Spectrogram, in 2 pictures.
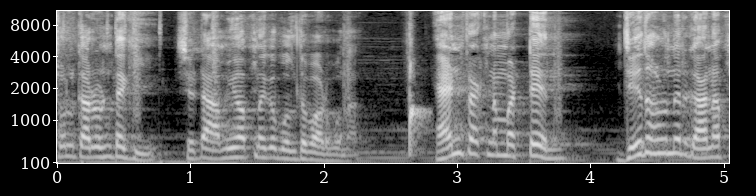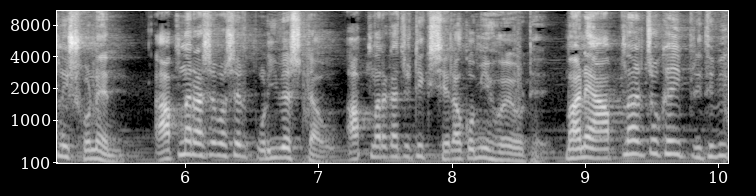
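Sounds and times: low background music: 0:00.0 - 0:10.0
narration speech: 0:00.0 - 0:10.0
short pop: 0:02.6 - 0:02.8.

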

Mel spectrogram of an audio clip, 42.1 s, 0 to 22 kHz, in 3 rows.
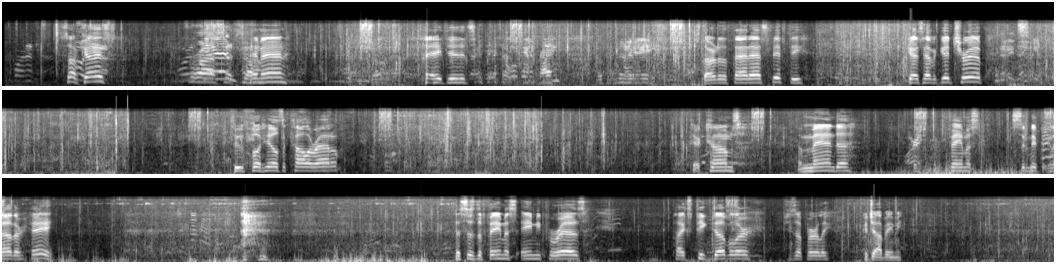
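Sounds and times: footsteps jogging on gravel: 0:00.0 - 0:42.0.

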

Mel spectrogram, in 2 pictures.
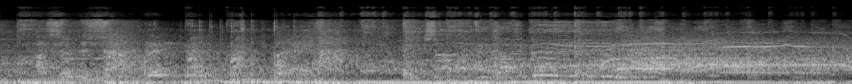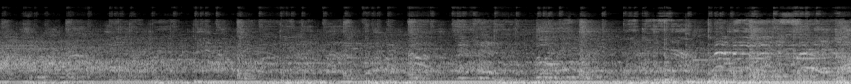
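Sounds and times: crowd cheering and shouting: 0:00.0 - 0:17.0
loud hip-hop music with heavy bass: 0:00.0 - 0:17.0.

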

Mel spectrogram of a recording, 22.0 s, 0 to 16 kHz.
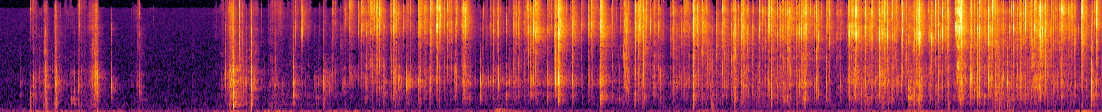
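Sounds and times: plastic wrap crinkling: 0:05.8 - 0:22.0.

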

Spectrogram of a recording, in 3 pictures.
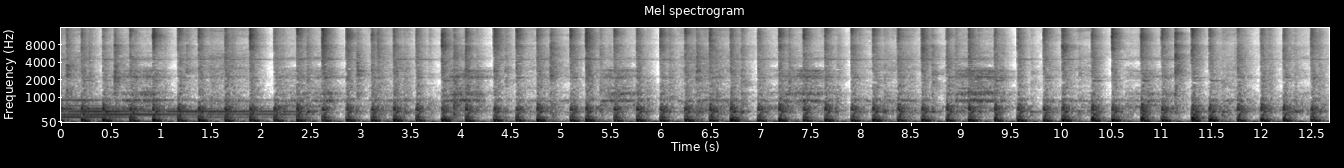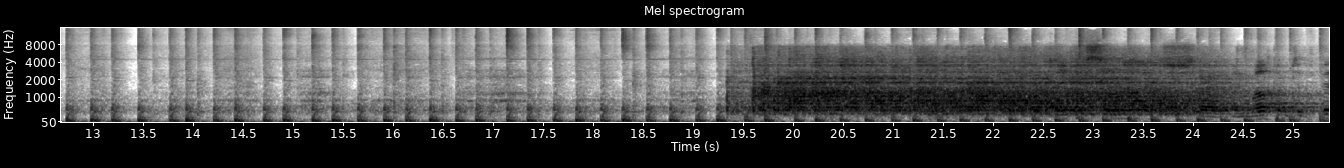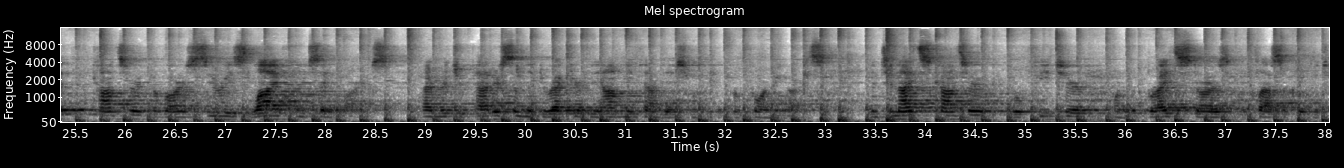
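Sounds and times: balls bouncing off hard floor: 0:00.0 - 0:38.0.

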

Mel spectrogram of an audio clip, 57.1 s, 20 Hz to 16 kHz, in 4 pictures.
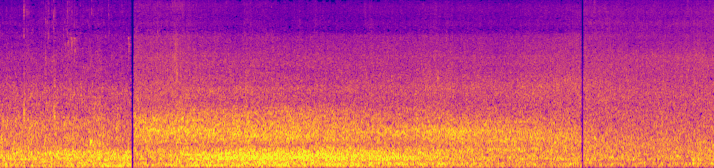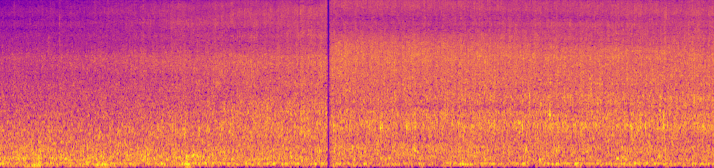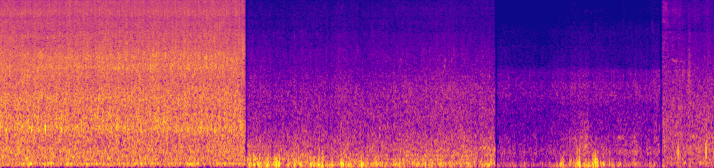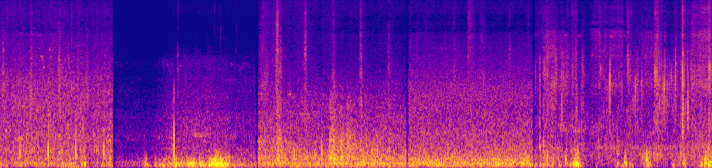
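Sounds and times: gusty outdoor wind: 0:00.0 - 0:21.8, 0:33.4 - 0:57.0
river current flowing: 0:00.0 - 0:33.5
small stream running: 0:00.0 - 0:33.6, 0:34.3 - 0:45.2, 0:53.5 - 0:57.0.

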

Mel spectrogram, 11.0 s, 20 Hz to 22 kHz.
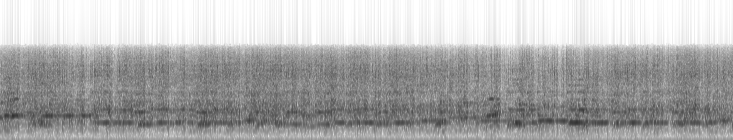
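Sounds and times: electronic melody of stepped notes: 0:00.0 - 0:11.0
steel balls rattling: 0:00.0 - 0:11.0.

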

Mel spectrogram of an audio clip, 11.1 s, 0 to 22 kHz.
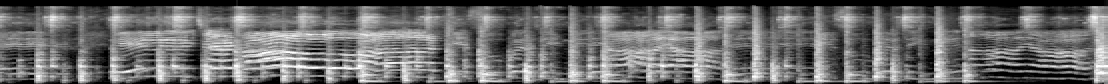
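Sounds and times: women singing folk song: 0:00.0 - 0:11.0.

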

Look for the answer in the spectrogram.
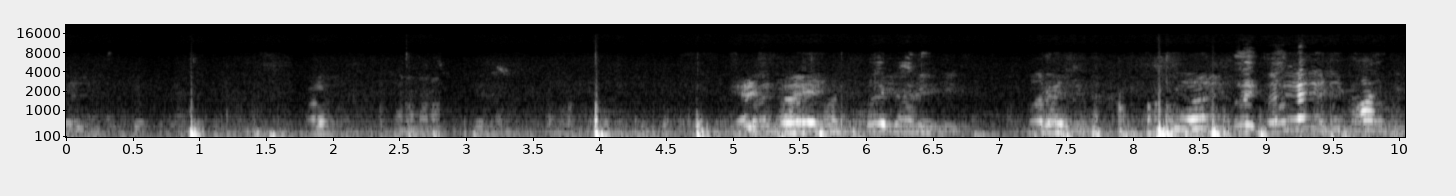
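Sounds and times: footballers shouting: 0:07.2 - 0:10.0
dull thud: 0:07.4 - 0:09.6.

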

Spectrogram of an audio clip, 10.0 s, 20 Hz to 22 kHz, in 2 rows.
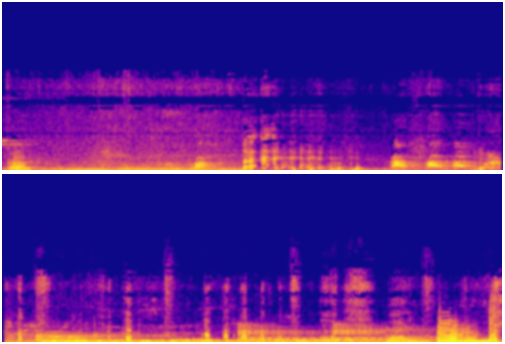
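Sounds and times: dogs barking and yelping: 0:01.7 - 0:02.3, 0:03.8 - 0:06.5
music with low notes and melody: 0:05.0 - 0:10.0.

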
